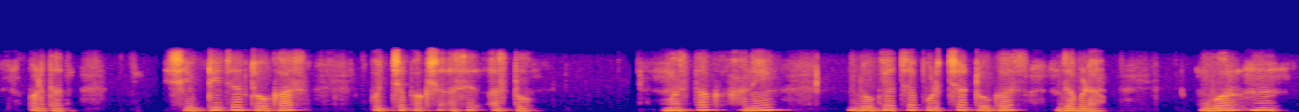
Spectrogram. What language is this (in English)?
Marathi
